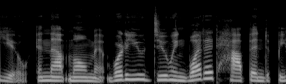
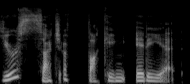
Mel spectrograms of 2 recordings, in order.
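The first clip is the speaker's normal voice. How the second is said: put-on aggressive, hostile speech; 3 dB quieter than usual. Retelling how a date insults the listener: imitating someone speaking aggressively. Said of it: "he starts to say it more aggressively".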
